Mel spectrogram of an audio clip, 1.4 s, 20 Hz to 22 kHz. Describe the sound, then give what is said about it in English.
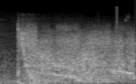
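A Taim and Bak XX9 heavy turbolaser firing in a Star Wars sound effect: one sudden sharp blast bursts in, then a bright crackling wash follows, with a tone that slides downward as it rings on. “The XX9 Heavy Turbo Laser has a very distinctive sound.”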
